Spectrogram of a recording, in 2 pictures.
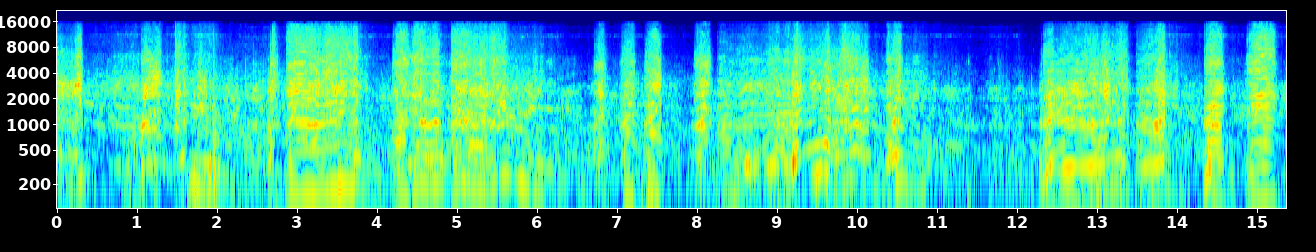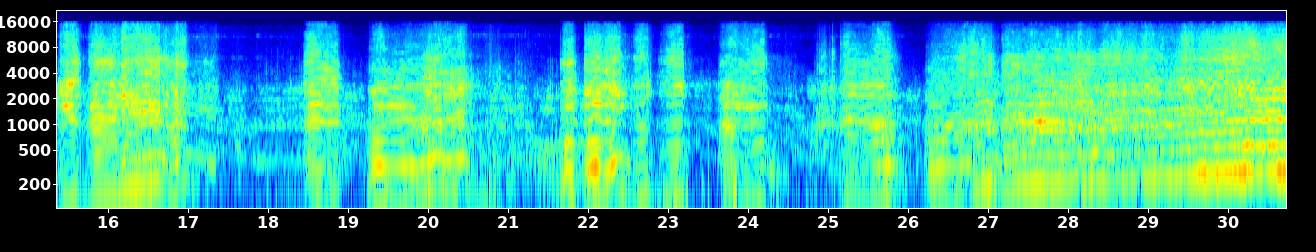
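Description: Small gas two-stroke engine of a 1/5-scale RC short course truck revving up and down over and over, its pitch rising and falling with quick lifts off the throttle. Near the end it holds one long rising rev.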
